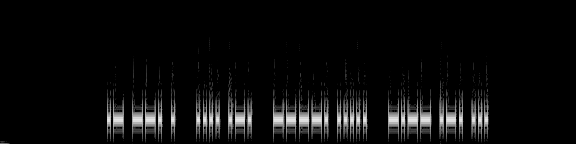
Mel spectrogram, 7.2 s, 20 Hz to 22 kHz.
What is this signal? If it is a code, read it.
Morse code, heard as a keyed tone, about 30 wpm, 700 Hz. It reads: AGE HR 95 YRS
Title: Practice QSO - Exchange 3 - More Info - 30wpm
